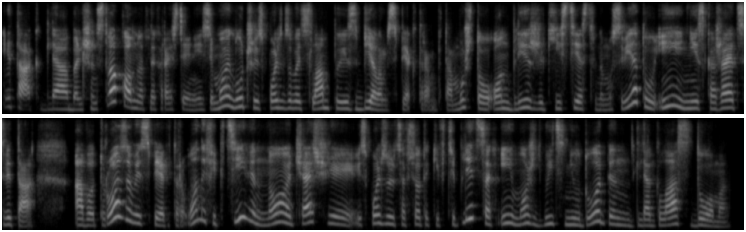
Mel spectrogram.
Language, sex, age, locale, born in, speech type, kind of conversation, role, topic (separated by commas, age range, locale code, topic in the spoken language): Russian, female, 30-34, ru-RU, Belarus, read, expert-assistant, expert, Почему советы по уходу за комнатными растениями часто противоречат друг другу? Как понять, что действительно работает?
